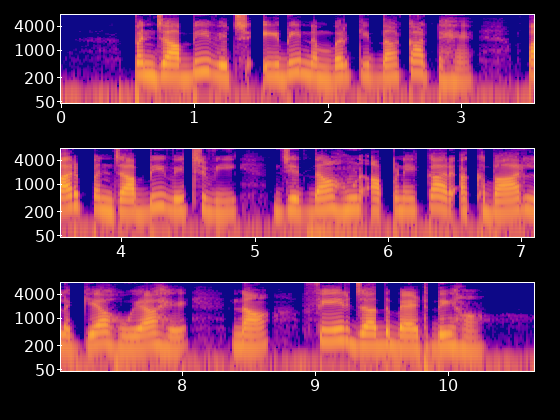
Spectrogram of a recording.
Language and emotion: Punjabi, neutral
